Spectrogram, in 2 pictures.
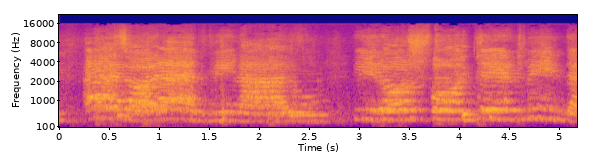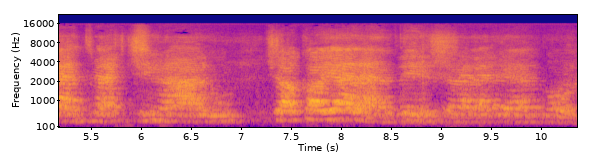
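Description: A group of children singing together in phrases of a second or two, with short breaks between them.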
